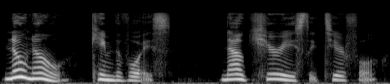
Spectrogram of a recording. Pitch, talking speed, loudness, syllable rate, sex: 220 Hz, 125 wpm, -18 LUFS, 3.9 syllables/s, female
